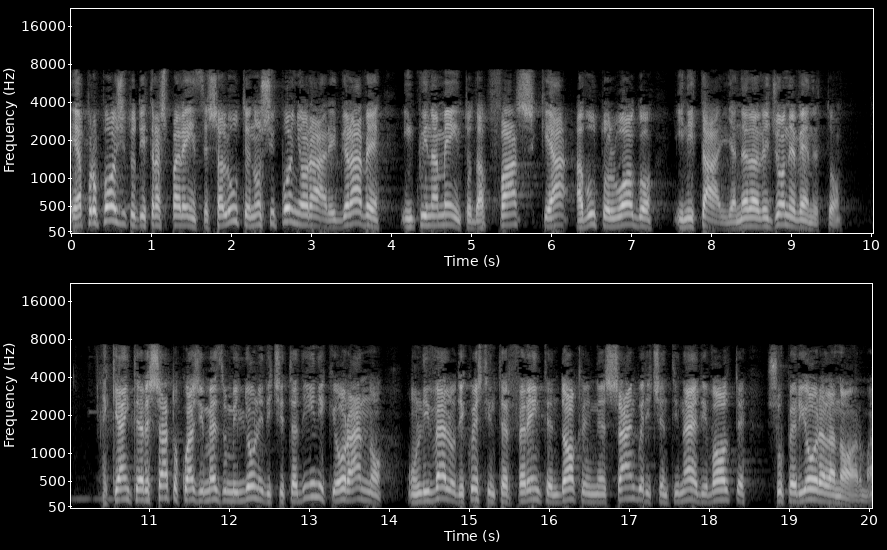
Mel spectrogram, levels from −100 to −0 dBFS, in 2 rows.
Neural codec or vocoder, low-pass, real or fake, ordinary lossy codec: none; 7.2 kHz; real; MP3, 48 kbps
